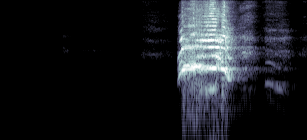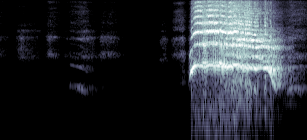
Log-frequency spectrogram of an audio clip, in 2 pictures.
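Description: A person screaming twice in a high pitch: a short scream about two seconds in and a longer one near the end.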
